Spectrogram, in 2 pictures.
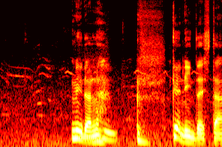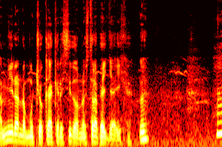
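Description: A man sings close by in a warm voice.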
